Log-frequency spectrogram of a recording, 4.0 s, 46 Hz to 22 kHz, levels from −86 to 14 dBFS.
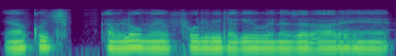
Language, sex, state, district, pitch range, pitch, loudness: Hindi, male, Jharkhand, Ranchi, 115-120 Hz, 115 Hz, -14 LUFS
